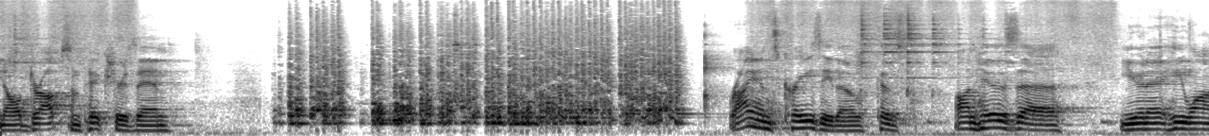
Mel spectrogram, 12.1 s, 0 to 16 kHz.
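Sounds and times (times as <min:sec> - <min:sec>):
hammer tapping sheet metal: 0:02.7 - 0:07.0, 0:08.5 - 0:10.2.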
